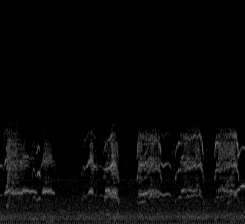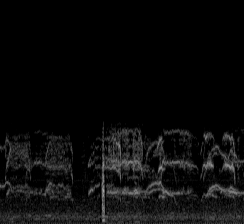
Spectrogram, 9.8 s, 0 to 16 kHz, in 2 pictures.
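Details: Warsaw Żerań, 8 May 2023: a peregrine falcon female feeds chicks at the nest. Choppy rows of piercing, buzzy-edged whistles, repeated in quick clusters, with one sharp click midway.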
